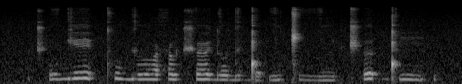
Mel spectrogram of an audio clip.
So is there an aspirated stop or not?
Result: yes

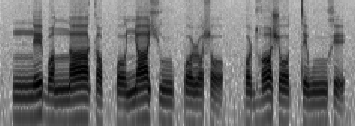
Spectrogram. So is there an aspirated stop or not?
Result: no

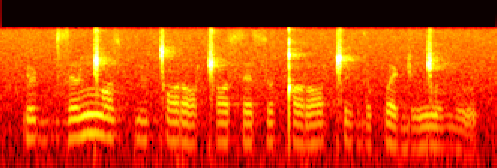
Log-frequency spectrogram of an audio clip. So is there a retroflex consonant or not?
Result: yes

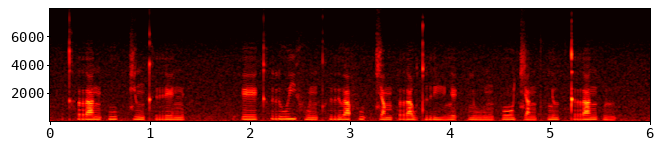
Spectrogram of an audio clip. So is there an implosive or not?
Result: no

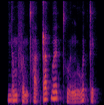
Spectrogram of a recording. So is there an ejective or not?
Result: no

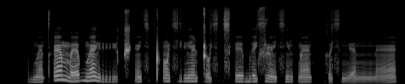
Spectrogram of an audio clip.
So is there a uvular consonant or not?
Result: no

